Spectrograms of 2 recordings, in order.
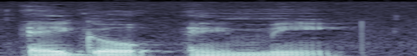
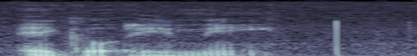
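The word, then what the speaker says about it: ego eimi (ἐγώ εἰμι): That would be I am is literally ego eimi. I am. That's how they say it. Ego eimi.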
